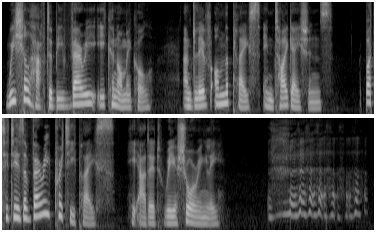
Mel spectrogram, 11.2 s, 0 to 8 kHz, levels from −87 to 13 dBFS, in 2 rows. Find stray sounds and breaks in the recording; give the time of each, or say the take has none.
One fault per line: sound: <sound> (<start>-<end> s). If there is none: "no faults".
sound: laugh (9.5-11.1 s)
